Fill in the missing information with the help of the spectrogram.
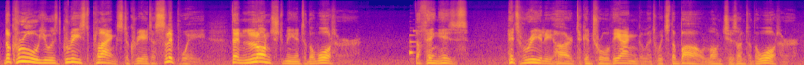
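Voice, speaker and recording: Theatrical, bright-voiced seafaring ship spirit. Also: male voice, medium pitch, slight background noise. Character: talking ship spirit, hearty old seafarer, wistful, good-natured. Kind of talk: scripted video game character dialogue.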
